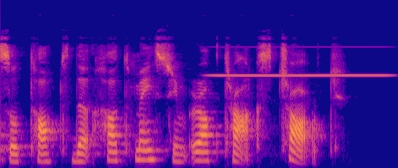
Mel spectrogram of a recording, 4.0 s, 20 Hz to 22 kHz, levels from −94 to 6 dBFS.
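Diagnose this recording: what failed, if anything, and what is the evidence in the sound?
A feedback whistle enters at 1.99 s and continues to the end: a thin, steady 3.5 kHz tone sitting roughly 10 dB below the speech and slowly swelling and fading in level. The likely cause is an acoustic loop at playback and capture, with loudspeaker output reaching the microphone at a gain just short of runaway, so one frequency keeps ringing. Unlike an electrical whine or hum, its level drifts instead of holding fixed.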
